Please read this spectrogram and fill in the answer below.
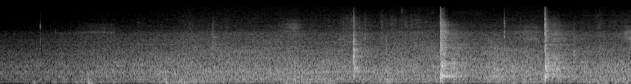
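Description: Handling noise during kitchen work: a steady rustling hiss that slowly grows louder, with three sharp knocks about a second apart in the second half.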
